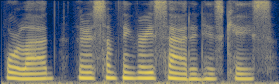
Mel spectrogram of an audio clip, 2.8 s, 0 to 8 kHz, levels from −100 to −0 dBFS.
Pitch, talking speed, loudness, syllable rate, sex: 195 Hz, 215 wpm, -15 LUFS, 5.6 syllables/s, female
